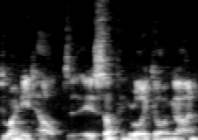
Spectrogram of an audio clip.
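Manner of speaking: ordinary delivery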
